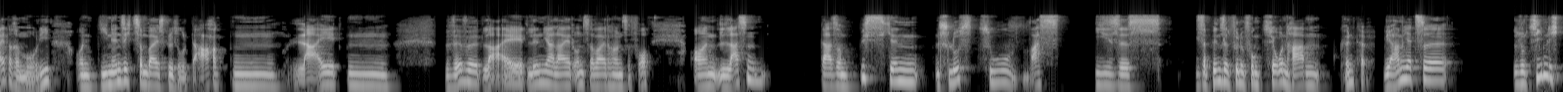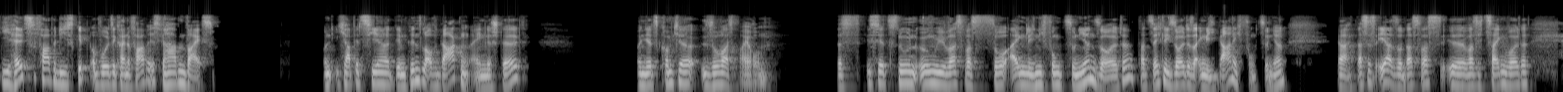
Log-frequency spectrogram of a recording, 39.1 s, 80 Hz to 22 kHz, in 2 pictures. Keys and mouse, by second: 33.9 click.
